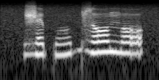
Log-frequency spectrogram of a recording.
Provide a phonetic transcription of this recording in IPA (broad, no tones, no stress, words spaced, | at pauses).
ʐɛpɔ̤b zɔn̪ɔ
